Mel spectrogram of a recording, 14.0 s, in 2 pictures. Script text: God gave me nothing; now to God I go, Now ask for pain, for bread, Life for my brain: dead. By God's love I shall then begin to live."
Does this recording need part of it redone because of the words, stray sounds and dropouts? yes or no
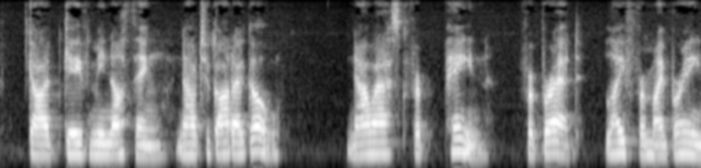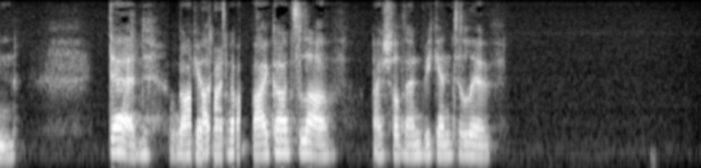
yes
